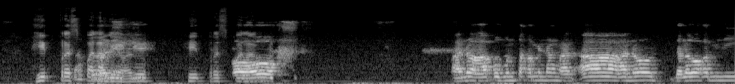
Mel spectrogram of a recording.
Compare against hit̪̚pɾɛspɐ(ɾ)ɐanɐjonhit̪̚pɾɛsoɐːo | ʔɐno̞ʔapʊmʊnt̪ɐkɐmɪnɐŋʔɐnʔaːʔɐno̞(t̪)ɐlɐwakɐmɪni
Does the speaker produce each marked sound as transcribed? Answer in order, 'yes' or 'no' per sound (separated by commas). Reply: no, no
